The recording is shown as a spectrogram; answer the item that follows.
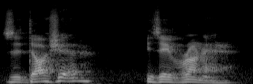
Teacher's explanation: if the r comes at the end of the word you're going to drop it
